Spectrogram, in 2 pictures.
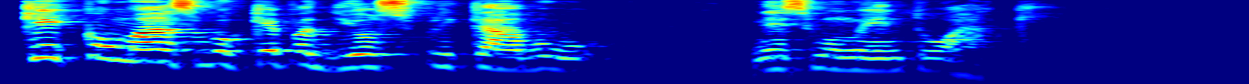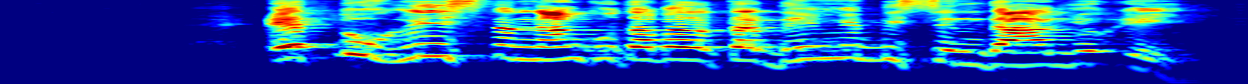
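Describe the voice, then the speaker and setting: High-voiced man preaching a fervent sermon. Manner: fervent, rapid preaching with repeated phrases.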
